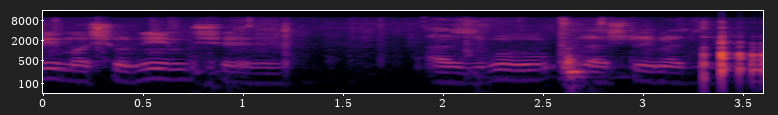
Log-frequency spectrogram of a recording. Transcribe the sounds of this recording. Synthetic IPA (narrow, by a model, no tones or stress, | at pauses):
imhaʃo̞nimʃe | a̰zvuleaʃlimetze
